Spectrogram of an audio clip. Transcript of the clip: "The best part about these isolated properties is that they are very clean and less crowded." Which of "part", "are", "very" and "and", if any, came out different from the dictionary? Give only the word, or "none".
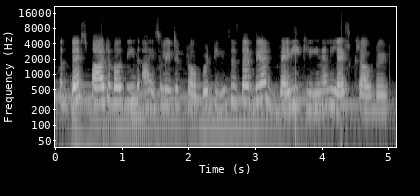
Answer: none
